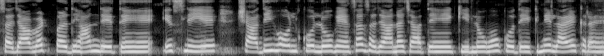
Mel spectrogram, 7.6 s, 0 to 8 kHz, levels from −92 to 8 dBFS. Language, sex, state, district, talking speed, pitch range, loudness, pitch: Hindi, female, Jharkhand, Jamtara, 160 wpm, 255-285 Hz, -11 LUFS, 270 Hz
